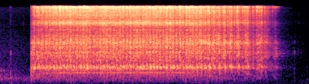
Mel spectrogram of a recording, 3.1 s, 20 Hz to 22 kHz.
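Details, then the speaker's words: Ares/Star SA80 airsoft gearbox, partly assembled with new gear after failure, motor test via micro switch: steady high buzzing whir about 2.5 seconds then clean stop; cycles normally, though shims still need sorting. "Obviously it needs tightening up and the shims need sorting again, but that works."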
